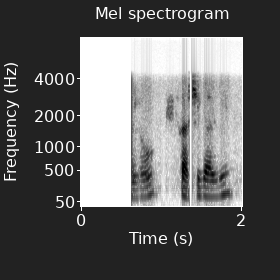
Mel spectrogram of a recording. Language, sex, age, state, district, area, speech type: Punjabi, male, 18-30, Punjab, Mohali, urban, conversation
